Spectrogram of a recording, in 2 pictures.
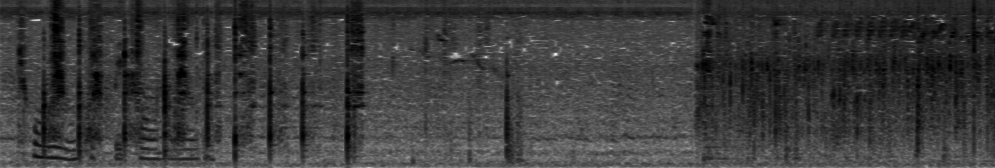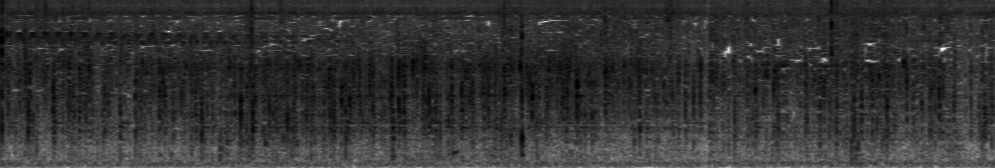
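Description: Chicken frying in hot oil: a dense, steady sizzle full of small crackling pops that starts about seven seconds in, after a few sharp clicks and knocks near the start.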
